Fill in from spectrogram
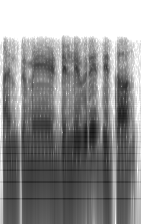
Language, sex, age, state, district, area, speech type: Goan Konkani, male, 18-30, Goa, Murmgao, urban, conversation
